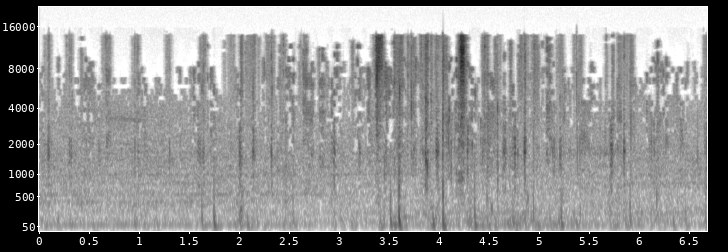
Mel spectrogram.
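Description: Footsteps on a concrete sidewalk with the rustle and rattle of the walker's clothing and gear, heard through a police body-worn camera. It is an irregular patter of knocks, with a few louder ones a little past halfway.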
